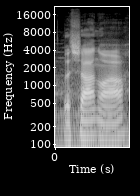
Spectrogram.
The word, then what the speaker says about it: Le Chat Noir: How do you want to pronounce that? Le Chat Noir? Sure, whatever. No. Le Chat Noir. There you go.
